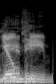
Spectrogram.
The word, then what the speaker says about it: Joachim: That's not how you pronounce it. Joachim. I looked it up before the podcast and I forgot. Joachim, I think.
